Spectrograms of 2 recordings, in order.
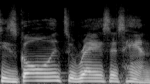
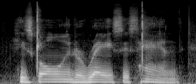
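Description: First: The h at the start of 'he's' is dropped. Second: The h at the start of 'he's' is pronounced.

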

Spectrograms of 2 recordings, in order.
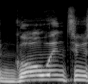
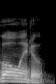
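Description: First: It is said as full 'going to'. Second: It is said reduced, like 'gonna'. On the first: "They're going to se convierte en" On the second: "se convierte en going to"

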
